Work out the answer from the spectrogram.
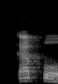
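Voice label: "kapur", Malay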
